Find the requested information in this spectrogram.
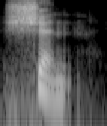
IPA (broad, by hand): ʃən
